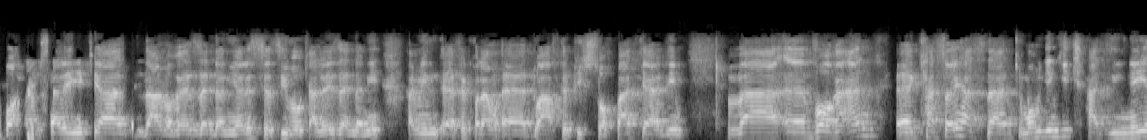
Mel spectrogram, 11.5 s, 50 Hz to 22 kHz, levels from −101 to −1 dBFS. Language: English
